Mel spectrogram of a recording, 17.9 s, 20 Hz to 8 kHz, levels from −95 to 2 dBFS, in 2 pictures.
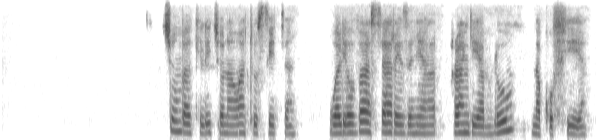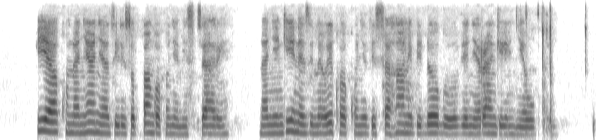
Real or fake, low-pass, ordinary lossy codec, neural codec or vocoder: fake; 7.2 kHz; Opus, 24 kbps; vocoder, 44.1 kHz, 128 mel bands, Pupu-Vocoder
